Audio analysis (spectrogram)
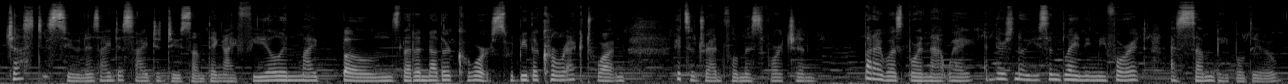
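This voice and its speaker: Gushing vain young college girl, acted by a woman in an audio drama, chatty and indecisive, a slightly lower voice than most women, soft music faintly underneath. She runs on in eager, emphatic bursts. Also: moderate pace, natural voice. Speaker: voice actor.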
